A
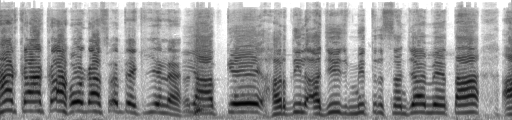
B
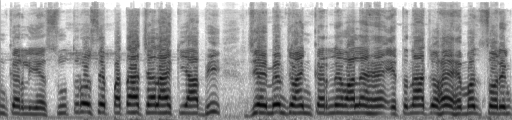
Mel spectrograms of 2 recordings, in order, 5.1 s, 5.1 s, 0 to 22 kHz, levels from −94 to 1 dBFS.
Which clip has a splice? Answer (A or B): A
